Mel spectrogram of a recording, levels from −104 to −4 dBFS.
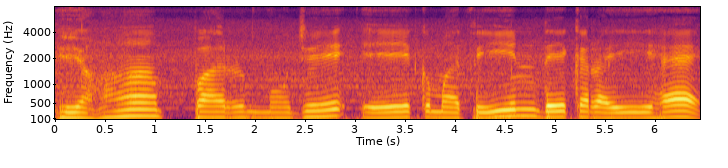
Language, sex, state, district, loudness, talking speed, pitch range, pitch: Hindi, male, Madhya Pradesh, Katni, -17 LUFS, 75 wpm, 135-155 Hz, 140 Hz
